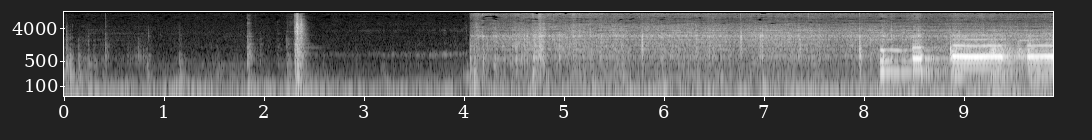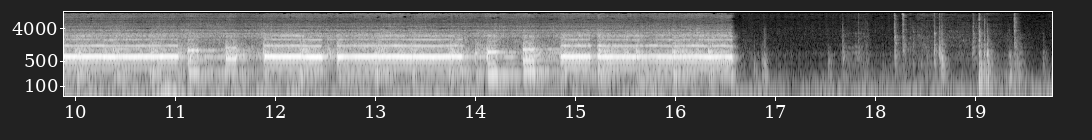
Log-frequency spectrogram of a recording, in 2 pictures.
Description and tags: Content warning
The sound of the needle put on the record. The vinyl starts playing and stops with switching-off sound. The sound the pickup needle makes when lifted up from a rotating vinyl record.
Recorded in stereo on a Zoom H4 handheld recorder.
dusty-vinyl, gramophone, hiss, crackle, surface-noise, vinyl, phonograph, turntable, warm-vinyl, record, static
